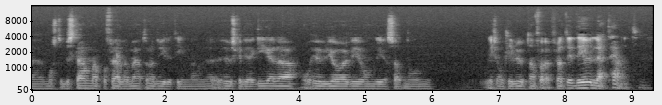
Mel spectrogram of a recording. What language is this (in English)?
Swedish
